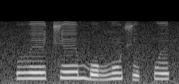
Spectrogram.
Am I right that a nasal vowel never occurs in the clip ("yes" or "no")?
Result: no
